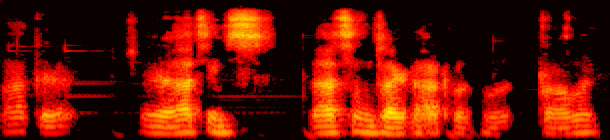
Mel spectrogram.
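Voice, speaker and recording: A man's voice: mid-range voice, steady tone, fairly quick, darkish tone, breathy edge. A man giving casual live gameplay commentary, thinking aloud in a musing, hesitant way. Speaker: game streamer. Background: faint game music.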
